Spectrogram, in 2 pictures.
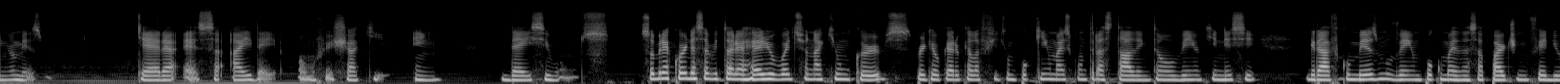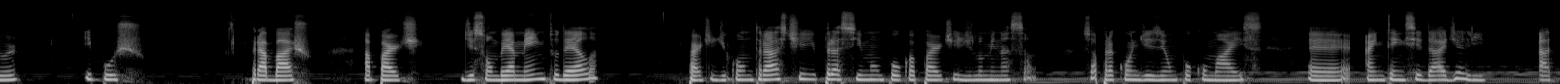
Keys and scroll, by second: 1.3 space, 4.4 n, 8.1 ctrl+space, 8.3-9.5 typing.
